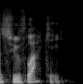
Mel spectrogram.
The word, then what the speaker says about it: souvlaki: I think I'm saying souvlaki. – It is souv, S-O-U-V-L-A-K-I. Souvlaki.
